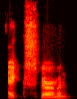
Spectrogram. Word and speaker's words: experiment: So we have experiment. So we have our second part here that is our stress syllable. Experiment, experiment, not experiment or experiment or even experiment. You see, these are the different ways that it would be pronounced if it was stressed in different ways.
